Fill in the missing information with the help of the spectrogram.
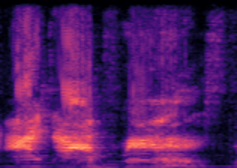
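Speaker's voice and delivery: loud, drawn-out mock shout; hammed-up self-important holler; mock old lady. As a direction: yell it slowly as the pushy old lady. Old lady snaps back, retold.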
